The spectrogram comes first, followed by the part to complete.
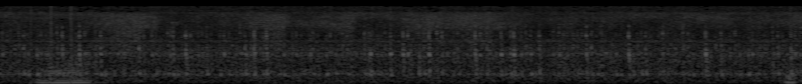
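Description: A brief murmur of a man's voice just after the start, then a steady faint hum from an old desktop computer's cooling fan, heard through a video call.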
